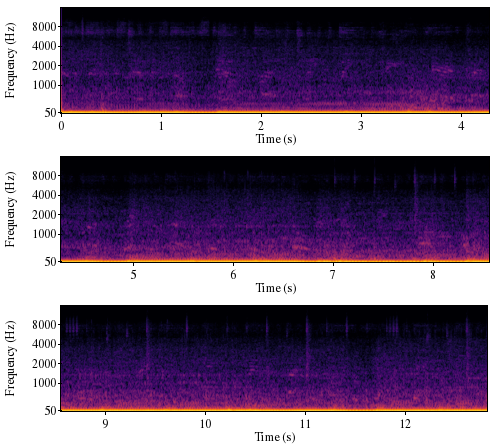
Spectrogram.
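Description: Car audio system with a wall of subwoofers playing bass-heavy music at high volume, heard from outside the car: a loud, steady deep bass with a voice over it.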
